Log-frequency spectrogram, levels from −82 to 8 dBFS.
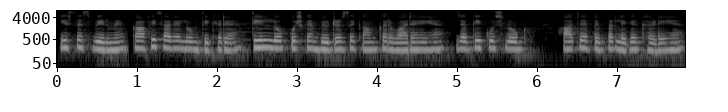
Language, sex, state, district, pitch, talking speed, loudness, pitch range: Hindi, female, Uttar Pradesh, Budaun, 205 Hz, 215 wpm, -36 LUFS, 195-215 Hz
